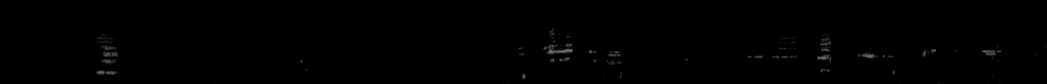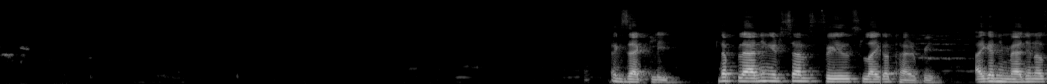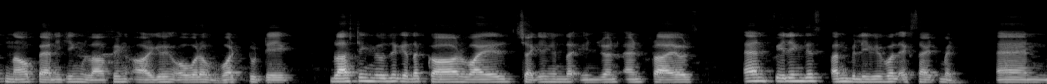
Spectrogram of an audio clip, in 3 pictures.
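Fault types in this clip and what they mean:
Block of digital silence: the speech drops to silence for about 8 ms at 0.55 s and for 16 ms at 19.28 s, then resumes with no fade. The first gap is too short to hear as a pause, so it lands as a tick; the second, just over that threshold, is a short hole. Unlike a faded dropout or concealed packet loss, nothing is smoothed or repeated. The waveform jumps straight to flat silence and back.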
